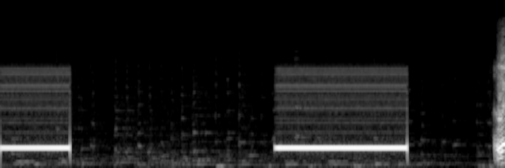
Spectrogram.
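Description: A loud, steady telephone ringback tone as a phone call is placed, sounding twice, about a second then two seconds long, separated by a quiet pause with faint background noise, and a short burst of sound at the very end.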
